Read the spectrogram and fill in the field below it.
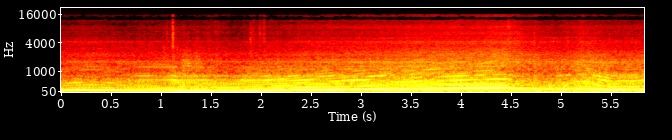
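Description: An old Citroën AX with a 1.1-litre naturally aspirated engine, tuned with a cold air intake, pulls hard from 0 to 100, its engine note heard from inside climbing steadily through rising revs with a brief dip at a gear change; no talk.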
